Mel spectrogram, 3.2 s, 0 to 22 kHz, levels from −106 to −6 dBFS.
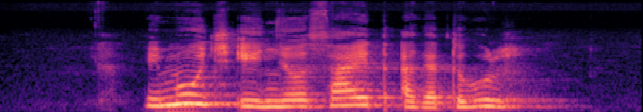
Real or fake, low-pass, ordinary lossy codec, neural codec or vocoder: real; 19.8 kHz; none; none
